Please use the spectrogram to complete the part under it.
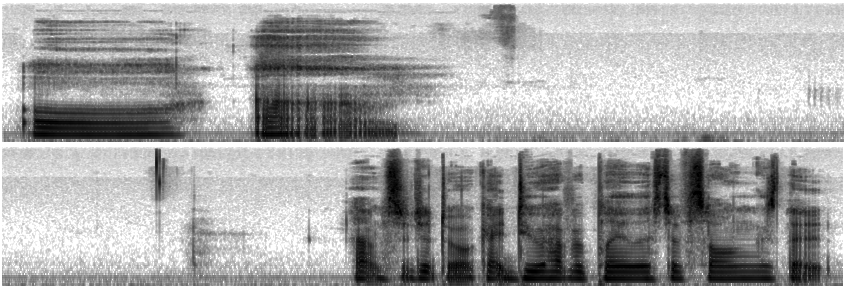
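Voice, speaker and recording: A man playing a nerdy, easily flustered vampire who rambles hesitantly and sweetly in a soft-spoken ASMR roleplay. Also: on the high side, creaky, dry recording. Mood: shy, rambling. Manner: hesitant, rambling, self-deprecating, breaks into soft laughs.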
